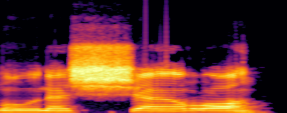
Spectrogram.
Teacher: نون کو ہم شین سے ملا دیں گے کیونکہ شین پر تشدید ہے، تشدید ہونے کی وجہ سے تھوڑا سا ٹھہراؤ رکھیں گے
